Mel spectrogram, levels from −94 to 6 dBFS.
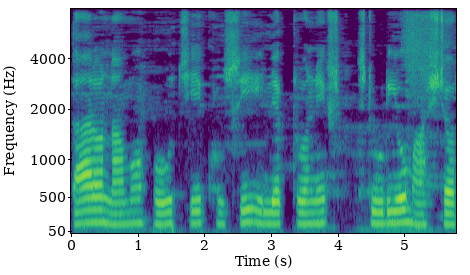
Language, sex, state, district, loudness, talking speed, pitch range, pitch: Odia, male, Odisha, Sambalpur, -18 LUFS, 85 wpm, 145-160 Hz, 150 Hz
